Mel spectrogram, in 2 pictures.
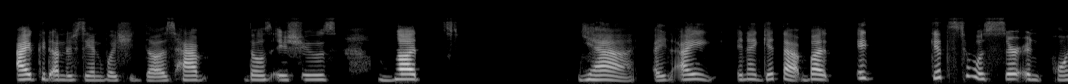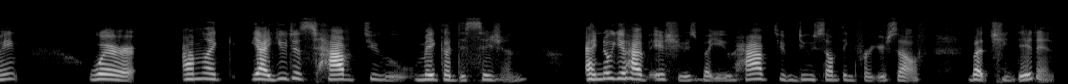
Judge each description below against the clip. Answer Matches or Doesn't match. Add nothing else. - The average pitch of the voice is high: Matches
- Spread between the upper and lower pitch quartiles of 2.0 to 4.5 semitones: Matches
